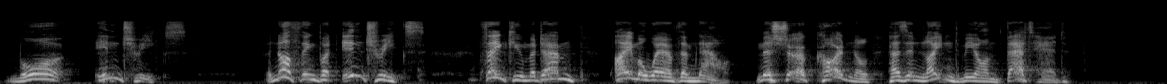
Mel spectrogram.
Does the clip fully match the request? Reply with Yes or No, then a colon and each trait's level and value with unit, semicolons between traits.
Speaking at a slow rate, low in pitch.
No: slow, 115 wpm; medium, 185 Hz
